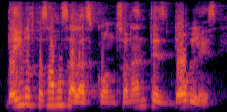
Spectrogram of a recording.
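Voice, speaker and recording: Man, language teacher, patient, slow repeated examples, checks in often, mellow tone, muffled lo-fi sound. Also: on the high side. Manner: patient, repeats each word slowly to contrast right and wrong. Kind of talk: explaining Japanese pronunciation on screen.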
